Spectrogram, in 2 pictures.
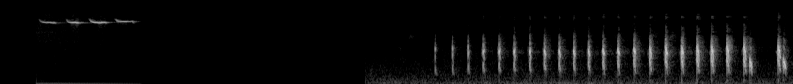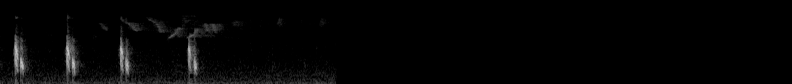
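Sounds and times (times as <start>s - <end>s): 
Yellow-billed Cuckoo call of hollow knocking notes: 4.3s - 10.0s.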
